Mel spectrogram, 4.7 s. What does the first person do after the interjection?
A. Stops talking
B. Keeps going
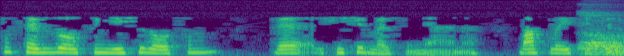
A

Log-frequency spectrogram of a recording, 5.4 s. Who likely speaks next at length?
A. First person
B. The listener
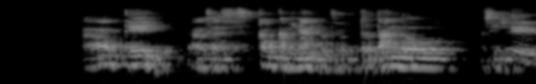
B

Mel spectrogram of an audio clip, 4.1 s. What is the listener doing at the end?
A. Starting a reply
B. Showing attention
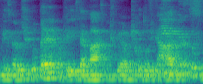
A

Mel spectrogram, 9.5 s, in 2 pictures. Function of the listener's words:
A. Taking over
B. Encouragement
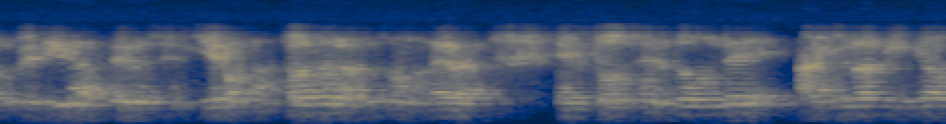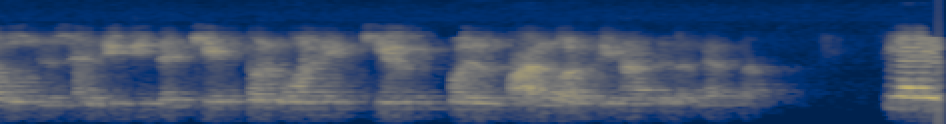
A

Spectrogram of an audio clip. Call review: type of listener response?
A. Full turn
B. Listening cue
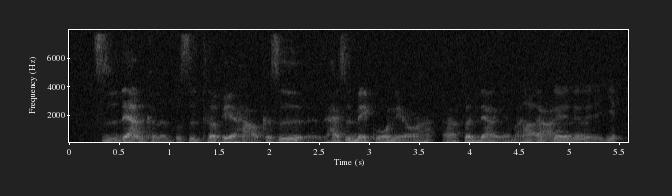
A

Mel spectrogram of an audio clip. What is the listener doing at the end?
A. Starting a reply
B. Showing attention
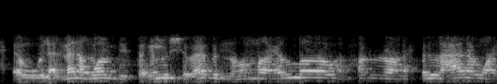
B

